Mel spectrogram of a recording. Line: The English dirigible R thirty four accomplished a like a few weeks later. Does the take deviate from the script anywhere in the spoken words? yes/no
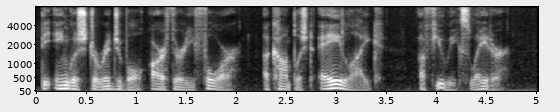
no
